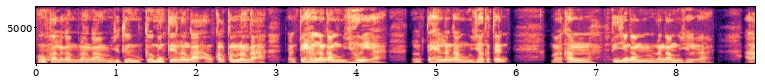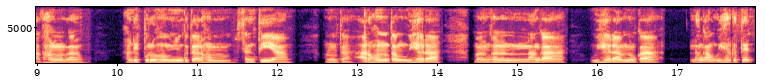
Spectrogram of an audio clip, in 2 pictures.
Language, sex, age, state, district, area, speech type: Santali, male, 45-60, Odisha, Mayurbhanj, rural, spontaneous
